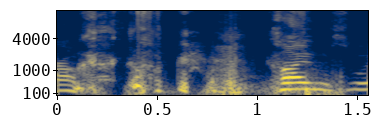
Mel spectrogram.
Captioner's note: laughing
